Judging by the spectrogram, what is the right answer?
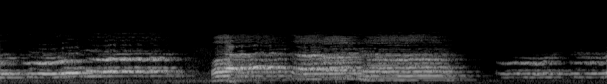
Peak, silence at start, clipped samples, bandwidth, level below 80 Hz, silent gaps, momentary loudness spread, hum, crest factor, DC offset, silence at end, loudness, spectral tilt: -16 dBFS; 0 s; under 0.1%; 6.6 kHz; -64 dBFS; none; 15 LU; none; 14 dB; under 0.1%; 0 s; -28 LUFS; -6.5 dB/octave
